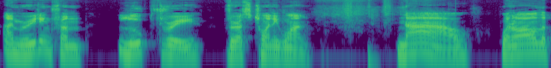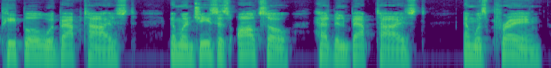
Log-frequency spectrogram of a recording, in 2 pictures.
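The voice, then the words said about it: Voice in poor condition. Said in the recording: “My voice is not so hot”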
